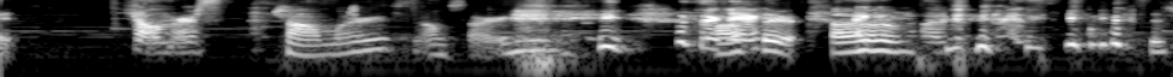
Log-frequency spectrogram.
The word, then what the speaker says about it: Chalmers: stranger than fiction today's special guest is lisa chambers is that how you say it chalmers chalmers i'm sorry um the chalmers author of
